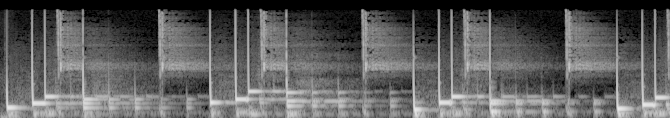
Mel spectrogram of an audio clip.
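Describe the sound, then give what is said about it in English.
An instrumental song intro played on air: bright, plucky melodic notes bounce in a steady, upbeat rhythm over a low bass pulse, loud, with no singing yet. “Right, let's play a little song and then we'll get us on the phone.”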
